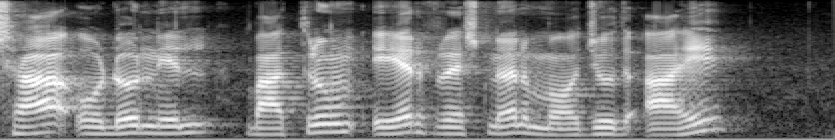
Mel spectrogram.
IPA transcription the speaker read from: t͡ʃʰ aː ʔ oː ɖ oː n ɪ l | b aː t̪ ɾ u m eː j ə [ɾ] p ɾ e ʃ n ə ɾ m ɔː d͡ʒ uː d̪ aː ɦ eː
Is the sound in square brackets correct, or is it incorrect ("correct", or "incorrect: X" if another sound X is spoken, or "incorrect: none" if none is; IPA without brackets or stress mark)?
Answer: correct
